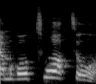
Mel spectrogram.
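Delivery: put-on New York accent. Teasing the other person, the speaker quotes them in a new york accent. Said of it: "I've never heard New York until right then".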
